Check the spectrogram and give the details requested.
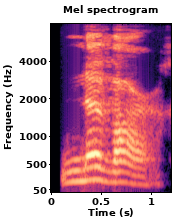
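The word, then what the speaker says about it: neuf heures: word starts with a vowel sound and its pronunciation gets joined to the neff before it with a v sound neff nevar we've learned how to specify a length of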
